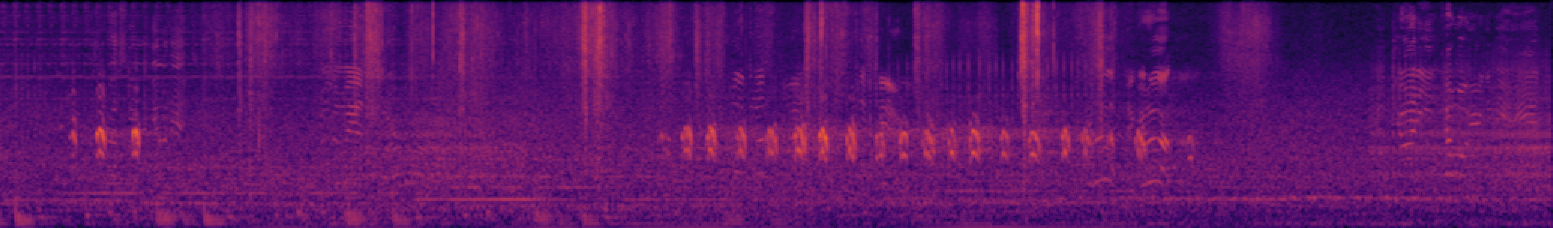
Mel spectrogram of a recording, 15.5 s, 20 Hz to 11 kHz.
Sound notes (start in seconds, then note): 3.2 men chatting in distance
